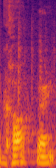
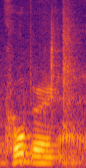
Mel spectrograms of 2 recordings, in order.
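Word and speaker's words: Cockburn: a little quote from cochburn cochburn or Coburn actually the correct pronunciation he he was um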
